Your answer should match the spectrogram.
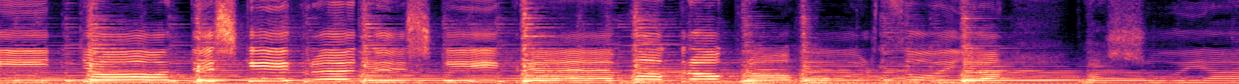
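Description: Renaissance lute playing a quick plucked instrumental passage between the verses of a Hungarian folk ballad, many notes picked in a running line with no voice.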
